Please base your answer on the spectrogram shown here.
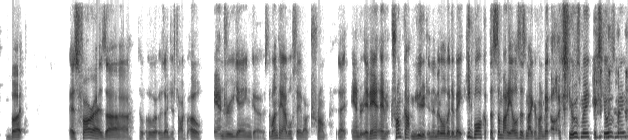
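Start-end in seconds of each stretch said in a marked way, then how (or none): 11.1-12.5 put-on old politician voice, higher and louder. Acting out Trump grabbing another debater's mic, Bernie Sanders impression. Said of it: "I'm using a Bernie impression for Trump".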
